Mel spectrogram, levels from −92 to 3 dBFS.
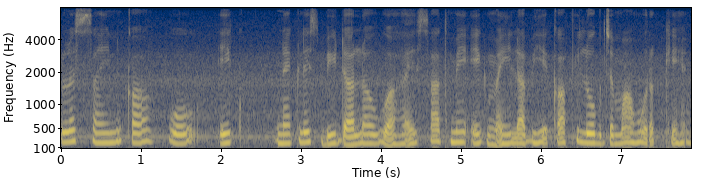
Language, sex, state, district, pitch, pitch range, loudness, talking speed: Hindi, female, Uttar Pradesh, Hamirpur, 195 Hz, 185-210 Hz, -19 LUFS, 165 wpm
